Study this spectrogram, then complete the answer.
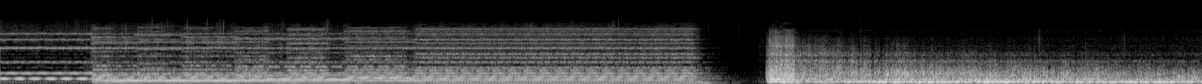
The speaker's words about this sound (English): I'm sure you recognize that sound you just heard. In fact, you can still hear it a little bit, I guess. It's thunder.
